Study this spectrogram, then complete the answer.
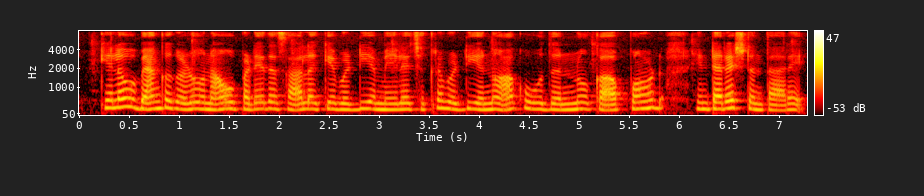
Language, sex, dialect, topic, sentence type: Kannada, female, Mysore Kannada, banking, statement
